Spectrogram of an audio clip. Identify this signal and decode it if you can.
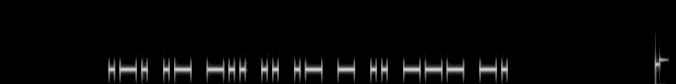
Morse code, heard as a keyed tone, about 21 wpm, 700 Hz. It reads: RADIATION
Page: Morse Code Ninja practice 22wpm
